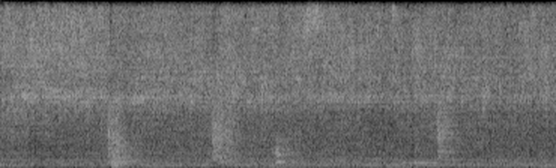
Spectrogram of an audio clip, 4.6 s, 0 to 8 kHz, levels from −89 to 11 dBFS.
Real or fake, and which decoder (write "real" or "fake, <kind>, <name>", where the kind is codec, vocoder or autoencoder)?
real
